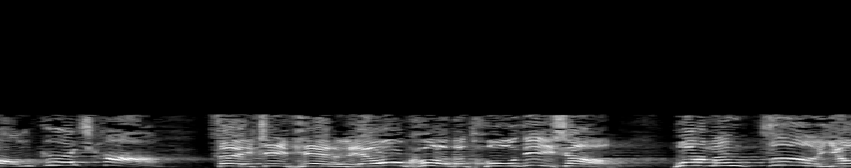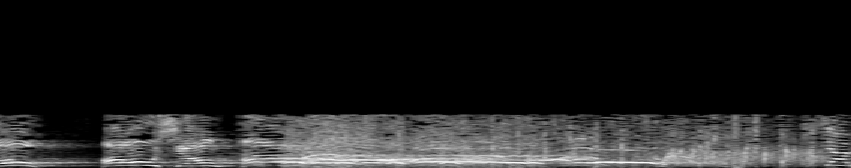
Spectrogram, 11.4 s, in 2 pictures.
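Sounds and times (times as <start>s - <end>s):
speech: 0.2s - 9.9s, 11.2s - 11.3s
crowd cheering: 7.3s - 11.3s
crowd clapping: 7.8s - 11.3s.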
